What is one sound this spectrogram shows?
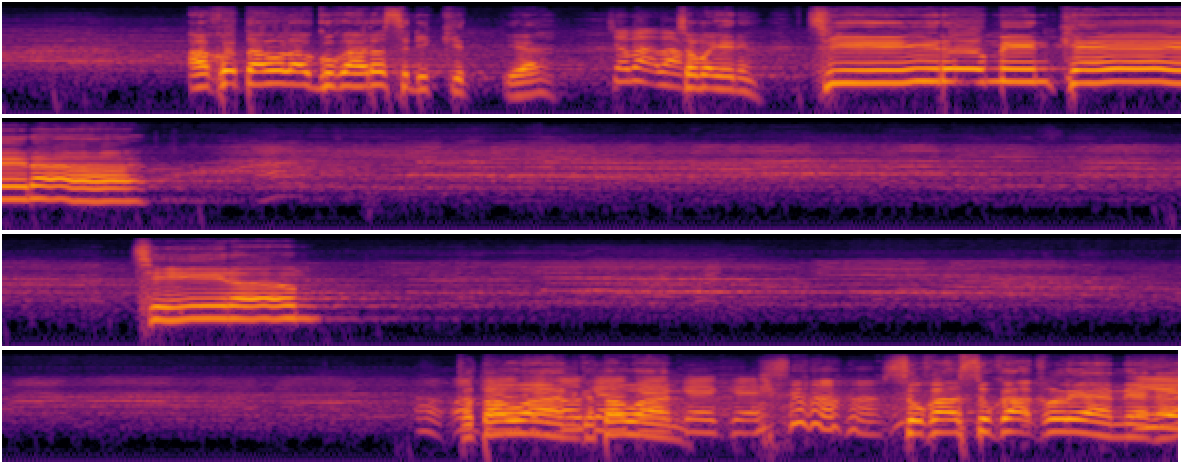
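A young woman sings through a microphone and loudspeakers.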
